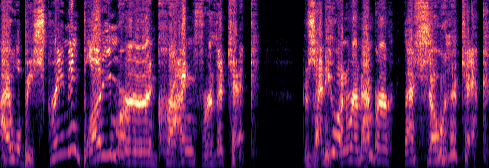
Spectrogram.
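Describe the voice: The words are read aloud plainly. Nothing more is done with them.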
